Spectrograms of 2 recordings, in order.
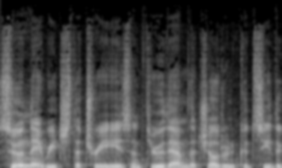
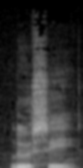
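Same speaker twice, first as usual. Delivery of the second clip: soft, timid call; softly, barely daring to speak; very small voice; 6 dB quieter than usual. A narrator's reading. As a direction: say it small and hesitant. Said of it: "said Susan in a very small voice".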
